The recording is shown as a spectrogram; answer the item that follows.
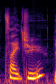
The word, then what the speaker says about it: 载具: 载具? – Yeah, that's pretty good.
